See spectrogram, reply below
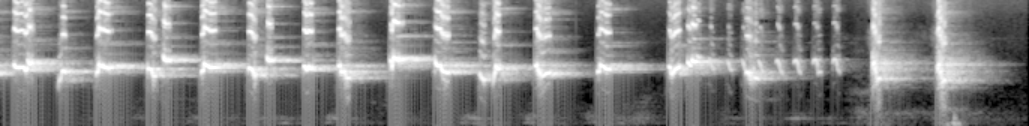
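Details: Long, rapid Sooty-headed bulbul song used as a lure to make other bulbuls sing back: steady loud falling whistles about twice a second, ending in a fast stuttered trill and two harsher notes.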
